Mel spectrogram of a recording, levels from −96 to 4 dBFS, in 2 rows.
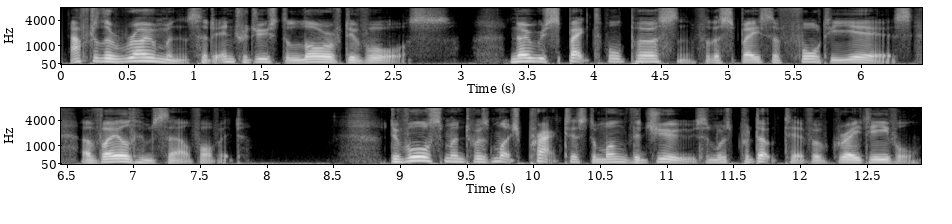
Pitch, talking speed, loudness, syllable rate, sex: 130 Hz, 165 wpm, -19 LUFS, 5.5 syllables/s, male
